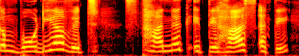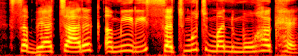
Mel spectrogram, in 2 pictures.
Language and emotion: Punjabi, surprised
